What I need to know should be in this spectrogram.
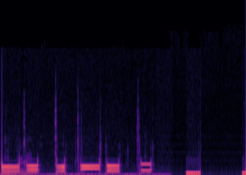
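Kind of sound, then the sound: signal or alarm, cell phone dialing tones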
